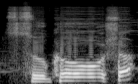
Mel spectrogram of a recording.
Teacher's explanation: సుఘోష మహాప్రాణి ఘ ఓత్వంతో అంటే దీర్ఘమైన ఓకారంతో సుఘోష. ఉషాలో పలికే షానే పలకాలి ఇక్కడ.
